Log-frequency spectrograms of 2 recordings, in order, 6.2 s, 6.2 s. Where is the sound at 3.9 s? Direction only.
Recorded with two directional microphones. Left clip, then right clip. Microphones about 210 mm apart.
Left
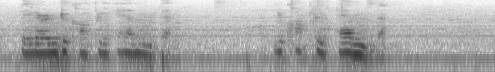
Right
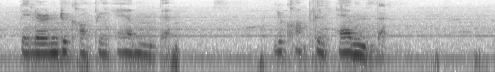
50° right (ahead or behind).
